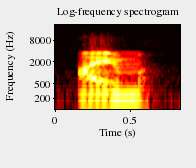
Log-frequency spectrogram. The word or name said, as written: i'm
